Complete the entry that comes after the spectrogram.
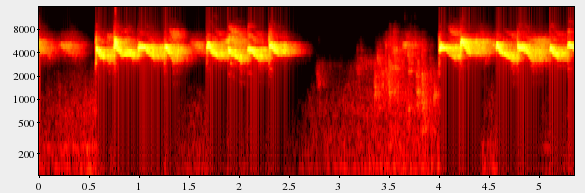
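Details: White-eye in a cage, pushed on form, giving high, rapid sweet warbling phrases with slurred twitters, a pause filled with low murmuring noise, then the song resumes.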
